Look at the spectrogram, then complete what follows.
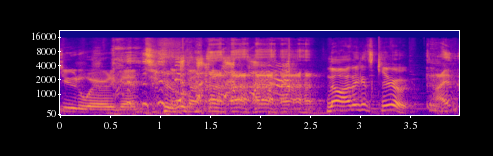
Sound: group laughs

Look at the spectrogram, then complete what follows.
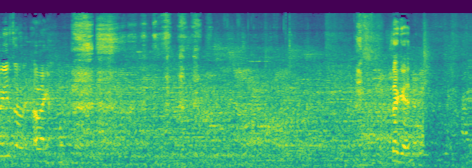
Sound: crying tears of joy

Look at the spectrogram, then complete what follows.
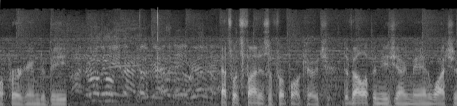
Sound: players all talking

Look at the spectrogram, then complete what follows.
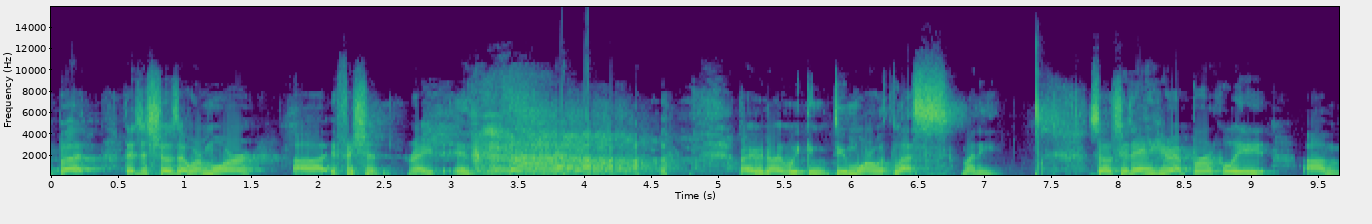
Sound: laughter

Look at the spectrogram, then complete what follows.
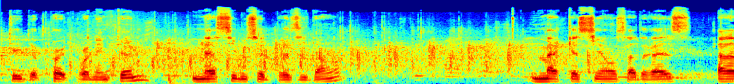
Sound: applause

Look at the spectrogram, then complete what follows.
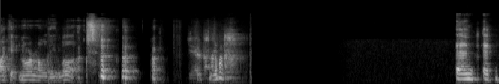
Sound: laughing

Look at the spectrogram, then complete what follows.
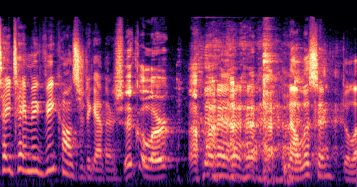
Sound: laughter

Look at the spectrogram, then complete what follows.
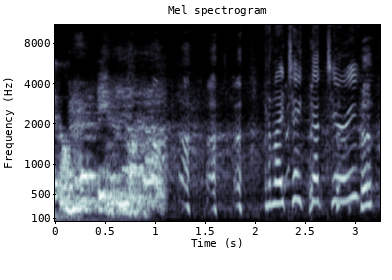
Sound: laughs

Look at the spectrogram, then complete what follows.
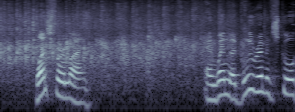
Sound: attendees applauding

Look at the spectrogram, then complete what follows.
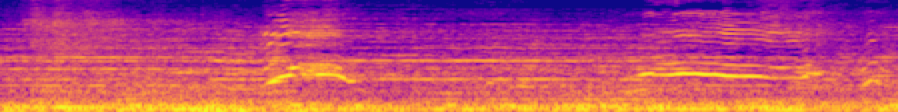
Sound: screaming

